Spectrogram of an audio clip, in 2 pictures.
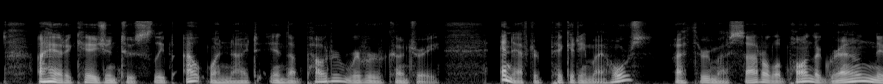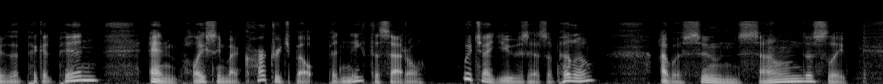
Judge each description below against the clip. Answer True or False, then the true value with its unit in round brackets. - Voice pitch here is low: True (85 Hz)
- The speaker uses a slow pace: False (165 wpm)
